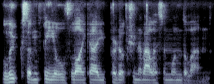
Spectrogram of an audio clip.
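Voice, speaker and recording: A man co-hosting a podcast, casually discussing and explaining his opinions in a measured, careful way. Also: on the low side, level tone, creaky, darkish tone, dry recording, highs cut off. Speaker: podcast co-host.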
